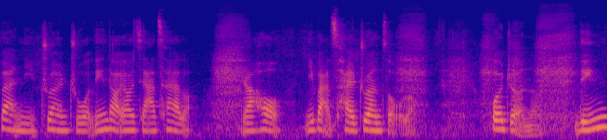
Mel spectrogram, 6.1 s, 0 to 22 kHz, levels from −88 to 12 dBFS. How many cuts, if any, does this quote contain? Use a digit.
0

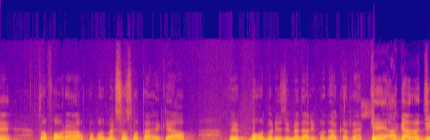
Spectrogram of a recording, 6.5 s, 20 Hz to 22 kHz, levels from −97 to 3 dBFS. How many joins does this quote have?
1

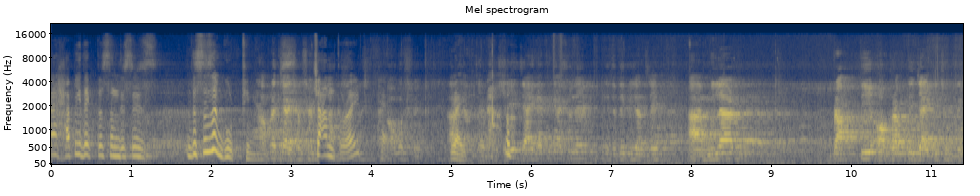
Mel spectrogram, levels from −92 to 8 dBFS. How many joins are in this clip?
0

